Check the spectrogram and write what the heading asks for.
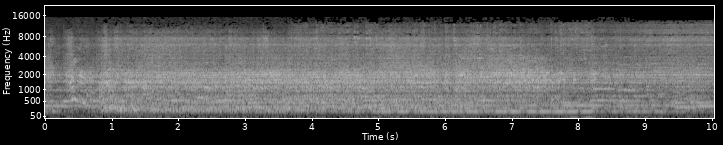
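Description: Tense dramatic score with held notes, played through a television speaker during a fight scene, with a man grunting.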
